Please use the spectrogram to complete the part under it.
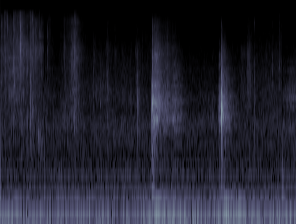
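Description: A small resealable plastic bag holding a gold bullion bar crinkles softly near the mic, with two sharper rustling bursts as the bar is taken out over low background noise.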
